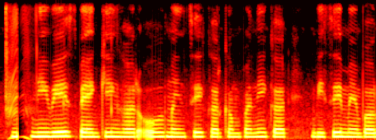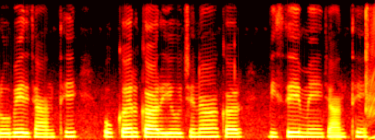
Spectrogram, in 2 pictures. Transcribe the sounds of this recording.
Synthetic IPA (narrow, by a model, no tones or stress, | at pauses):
nɪweːsbɛ̃ːŋkɪ̃ŋɡɡʱəɾo̰məɪnsekəɾkə̃mpənikəɾ | bisemẽbəɾoːbeɾd͡ʒaːnt̪ʰe | oːkəɾkaːɾjoːd͡ʒnakəɾ | bɪsemẽd͡ʒa̰ːnt̪ʰeː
